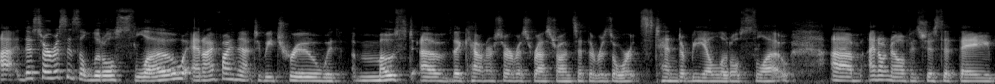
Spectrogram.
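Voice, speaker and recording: At a moderate pace, a woman with a fairly low pitch speaks in a bright, sharp tone with ordinary pitch variation. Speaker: travel vlogger. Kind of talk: casual vlog chat. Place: home room.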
